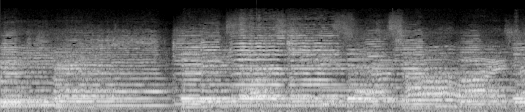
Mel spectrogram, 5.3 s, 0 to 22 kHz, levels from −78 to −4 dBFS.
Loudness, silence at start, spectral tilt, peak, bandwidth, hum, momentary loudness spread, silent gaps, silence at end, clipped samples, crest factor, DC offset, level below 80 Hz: -12 LUFS; 0 s; -3.5 dB/octave; 0 dBFS; 15 kHz; none; 5 LU; none; 0 s; under 0.1%; 12 dB; under 0.1%; -34 dBFS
